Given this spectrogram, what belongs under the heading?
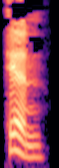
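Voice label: "hin", British English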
